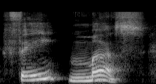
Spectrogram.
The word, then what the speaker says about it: famous: Olha a fonética da palavra famous, é assim que se escreve, com schwa. O schwa é esse carinha aqui, que tem esse som de a, e o apóstrofo aqui na fonética indica que a próxima sílaba que é a tônica.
